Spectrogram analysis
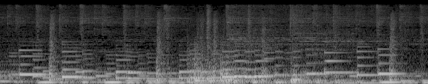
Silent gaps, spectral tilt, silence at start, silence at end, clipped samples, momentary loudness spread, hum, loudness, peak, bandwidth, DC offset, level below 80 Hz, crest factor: none; -6 dB/octave; 0 s; 0 s; under 0.1%; 5 LU; none; -22 LUFS; -6 dBFS; 17.5 kHz; under 0.1%; -34 dBFS; 16 dB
